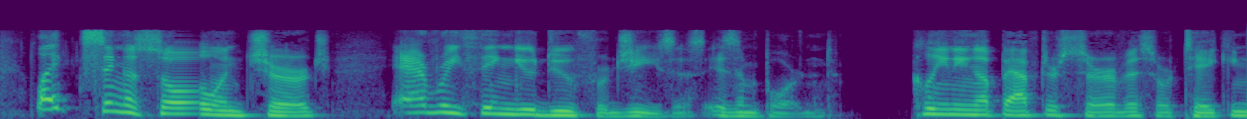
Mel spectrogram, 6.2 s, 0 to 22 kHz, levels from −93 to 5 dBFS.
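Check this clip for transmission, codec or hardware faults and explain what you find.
One transmission fault is present: a burst of packet loss between 0.88 and 1.01 s, after "like sing a" and before "in church everything you". A run of packets failed to arrive in time, so the receiver concealed the hole by extending the last sound for about 114 ms and fading it down. The result is a brief held, smeared tone in place of real speech. When the stream resumes, about 120 ms of the original is gone. The call path's bandwidth, ending at 8 kHz, fits a wideband call codec such as G.722.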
